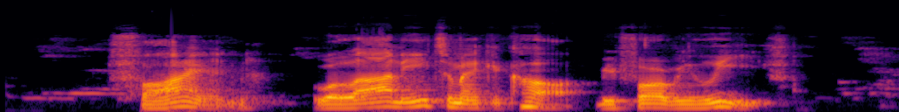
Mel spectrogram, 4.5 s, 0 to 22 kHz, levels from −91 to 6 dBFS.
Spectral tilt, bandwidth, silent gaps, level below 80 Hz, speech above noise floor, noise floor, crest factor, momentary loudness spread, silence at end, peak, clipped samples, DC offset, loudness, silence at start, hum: -6.5 dB/octave; 7.6 kHz; none; -58 dBFS; 26 dB; -42 dBFS; 18 dB; 17 LU; 0.55 s; 0 dBFS; under 0.1%; under 0.1%; -16 LUFS; 0.35 s; none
